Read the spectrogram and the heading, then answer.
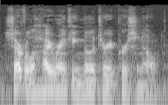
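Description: A man reading a wartime memoir aloud in a plain, measured way, adding his own editor's notes. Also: mid-range voice, expressive, a little mellow, a little hiss or hum.

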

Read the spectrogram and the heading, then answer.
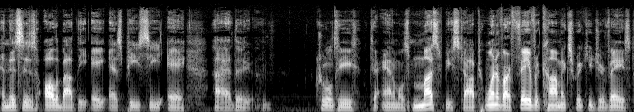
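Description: A man in his forties hosting a radio talk show, telling stories in an animated way and putting on voices when he quotes people. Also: lowish voice, moderate pace, dry recording, clean studio sound. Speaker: radio host. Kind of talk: casual radio show chat. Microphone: studio microphone.

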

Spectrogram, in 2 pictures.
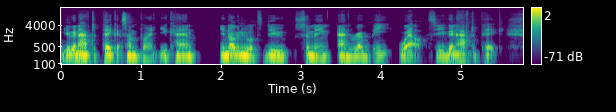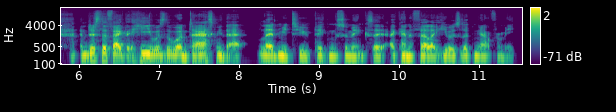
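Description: A man in his thirties who grew up in France, talking as an interview guest in a relaxed, reflective way, full of "you know" and "like". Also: lowish voice. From Scotland, grew up in France. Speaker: podcast guest, entrepreneur. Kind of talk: casual interview.

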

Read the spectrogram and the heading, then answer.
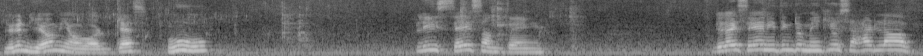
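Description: A man's voice: sits high, expressive, slow, long pauses, darkish tone. A young man playing a devoted, eager-to-please clerk husband in an amateur radio drama, tender and reassuring. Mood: concerned, pleading. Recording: noisy amateur recording.

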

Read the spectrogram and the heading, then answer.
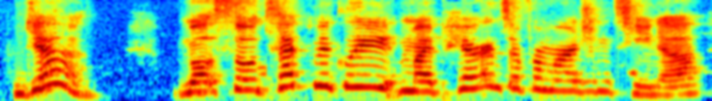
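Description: A woman's voice: high voice, big pitch swings, moderate pace, dry recording. An American woman guest, a bit under the weather, talking casually and chattily in an interview over a remote call. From United States. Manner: chatty, upbeat, talkative. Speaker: podcast guest.

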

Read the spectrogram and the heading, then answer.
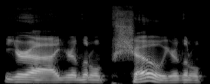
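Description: Guy hosting a podcast, kinda low voice, rambly and hesitant, real dry close sound. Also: steady tone, normal speed, sharp tone, no room sound. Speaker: podcast host. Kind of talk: casual chat.

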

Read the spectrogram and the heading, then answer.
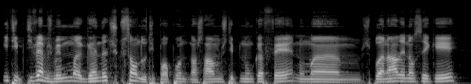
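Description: Fast-talking young man, slangy podcast host. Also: mid-range voice, a bit bright, no echo, studio quality. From Angola. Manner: slangy, drawn-out "tipo" and "bro". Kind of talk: casual podcast monologue.

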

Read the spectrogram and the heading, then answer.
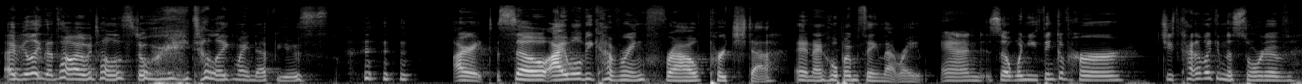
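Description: A hoarse woman co-host talks through a spooky holiday story in a loose, chatty way. She laughs easily and swears now and then, with a plain mid-range voice. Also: medium pitch, unhurried. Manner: animated, laughs often, swears casually. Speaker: podcast co-host. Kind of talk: casual chat and storytelling.

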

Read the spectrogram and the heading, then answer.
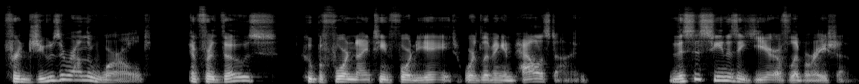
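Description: A male host reads scripted narration, posing framing questions to the listener. His voice sits low and has a gravelly edge. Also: animated, normal speed.

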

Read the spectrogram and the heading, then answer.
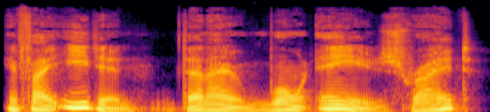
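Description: A man's voice: lowish voice, big pitch swings, unhurried, darkish tone, no echo, clean studio sound. A man voicing an anxious, questioning woman in a fantasy audiobook, wary and hesitant. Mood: troubled, doubtful.

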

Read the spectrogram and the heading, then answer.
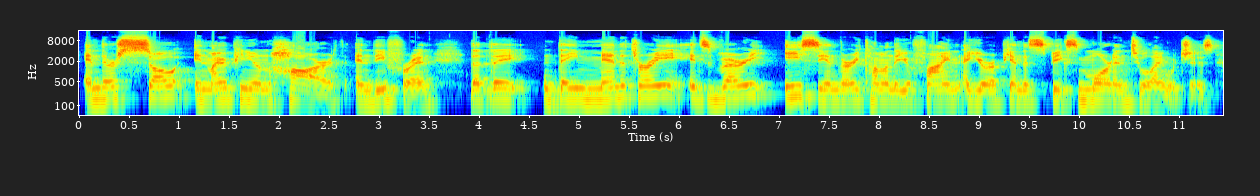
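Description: A man's voice: on the high side, fairly even intonation, unhurried, a bit bright. A man from Mexico with a Mexican accent, a native Spanish speaker, talking casually in English and explaining things informally as a podcast co-host. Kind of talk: casual conversational chat.

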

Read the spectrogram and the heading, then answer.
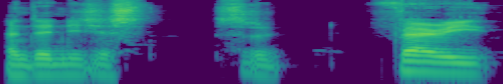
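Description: A man's voice: low-pitched, fairly even intonation, measured pace, a bit bright, dry recording. A British man bantering casually as a podcast co-host, jokey and colloquial with playful exaggeration.

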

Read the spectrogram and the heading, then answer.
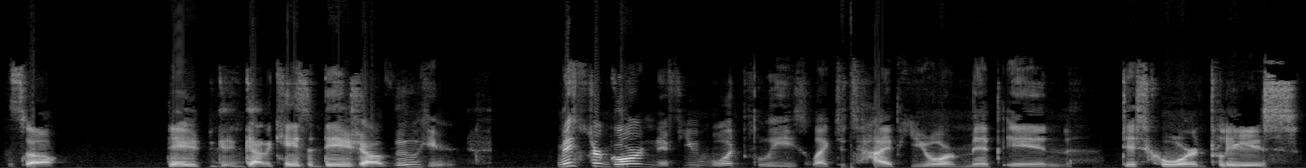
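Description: A young man co-hosting a casual sports podcast, teasing and lively, on a home mic. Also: mid-range voice, no echo, low-quality recording. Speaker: podcast co-host.

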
